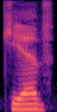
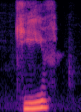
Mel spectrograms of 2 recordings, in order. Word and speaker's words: Kyiv: It's funny you should say that so everybody, if you were, if you thought you were losing your mind when news media started calling Kiev Kyiv, uh, that was intentional. That's because uh, Kiev is the Russian pronunciation.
